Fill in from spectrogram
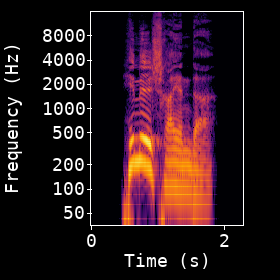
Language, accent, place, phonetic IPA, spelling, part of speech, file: German, Germany, Berlin, [ˈhɪml̩ˌʃʁaɪ̯əndɐ], himmelschreiender, adjective, De-himmelschreiender.ogg
- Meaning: inflection of himmelschreiend: 1. strong/mixed nominative masculine singular 2. strong genitive/dative feminine singular 3. strong genitive plural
